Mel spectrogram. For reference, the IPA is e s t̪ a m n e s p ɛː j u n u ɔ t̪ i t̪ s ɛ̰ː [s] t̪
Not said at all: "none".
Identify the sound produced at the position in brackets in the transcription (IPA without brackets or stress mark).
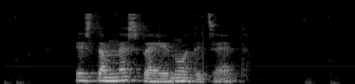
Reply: none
